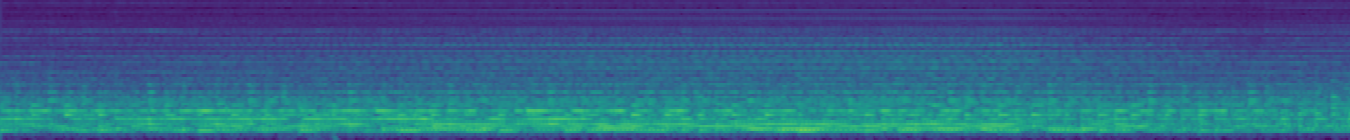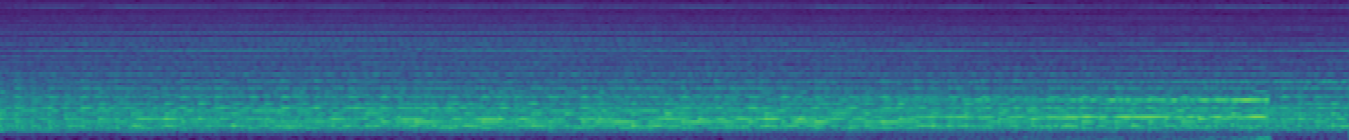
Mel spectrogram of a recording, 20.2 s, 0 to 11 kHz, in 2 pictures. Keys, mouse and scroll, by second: 4.8-5.3 scroll down 1, 5.4 alt+click, 6.0 ctrl+z, 9.1 ctrl+z, 12.1 click, 15.4-20.2 drag.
